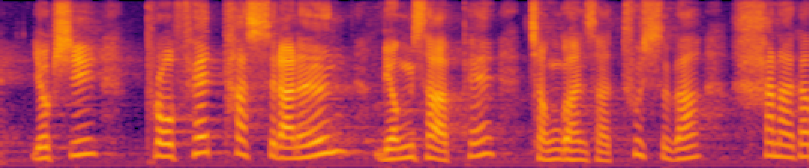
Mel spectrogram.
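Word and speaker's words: προφήτας: 투스, 프로페타스. 역시 프로페타스라는 명사 앞에 정관사 투스가 하나가 붙어 있습니다.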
